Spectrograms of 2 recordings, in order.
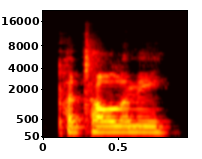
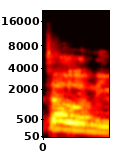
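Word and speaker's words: Ptolemy: please don't pronounce this pamy okay the p is silent the p is silent y'all so it's just yes but toam me right no it's poam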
